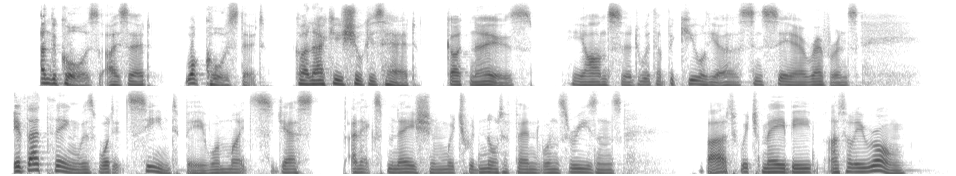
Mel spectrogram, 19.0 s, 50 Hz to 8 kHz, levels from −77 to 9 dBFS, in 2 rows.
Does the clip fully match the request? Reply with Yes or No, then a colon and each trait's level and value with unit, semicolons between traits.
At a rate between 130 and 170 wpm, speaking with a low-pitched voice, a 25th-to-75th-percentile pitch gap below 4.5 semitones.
Yes: average, 150 wpm; low, 110 Hz; average, 3.8 semitones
